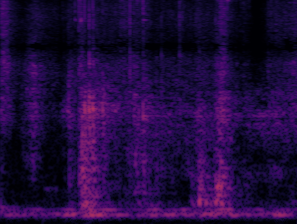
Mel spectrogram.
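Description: Faint rustle of bulky yarn and wooden knitting needles as a knit stitch is worked, with a few soft small ticks.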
